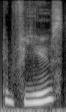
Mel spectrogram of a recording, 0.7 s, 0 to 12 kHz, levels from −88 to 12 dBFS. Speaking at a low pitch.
No: high, 225 Hz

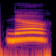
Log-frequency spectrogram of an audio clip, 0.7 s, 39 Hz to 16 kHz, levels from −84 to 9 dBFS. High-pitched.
Yes: high, 235 Hz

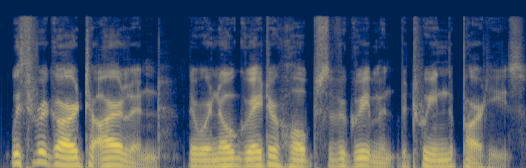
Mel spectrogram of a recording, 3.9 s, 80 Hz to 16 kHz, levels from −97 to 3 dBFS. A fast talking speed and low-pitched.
Yes: fast, 215 wpm; low, 105 Hz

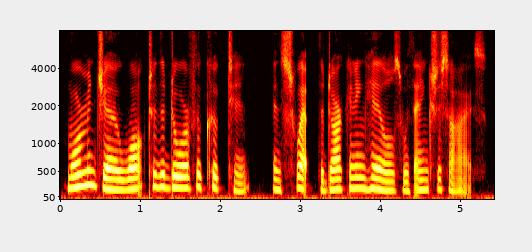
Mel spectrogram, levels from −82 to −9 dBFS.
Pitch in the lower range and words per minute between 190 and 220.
No: medium, 185 Hz; average, 200 wpm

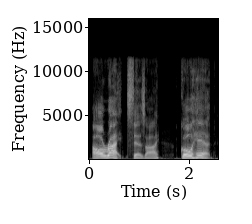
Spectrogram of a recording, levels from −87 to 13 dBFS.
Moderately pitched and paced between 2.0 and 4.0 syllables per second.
Yes: medium, 165 Hz; 3.6 syllables/s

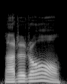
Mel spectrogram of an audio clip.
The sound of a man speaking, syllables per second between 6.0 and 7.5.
No: male; 5.5 syllables/s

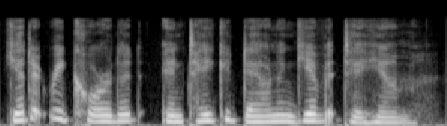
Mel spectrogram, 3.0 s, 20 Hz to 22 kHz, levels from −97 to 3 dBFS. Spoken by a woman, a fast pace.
Yes: female; fast, 240 wpm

